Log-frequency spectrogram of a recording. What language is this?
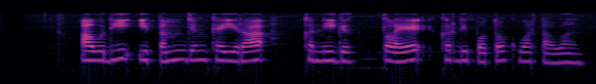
Sundanese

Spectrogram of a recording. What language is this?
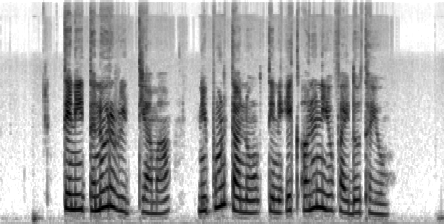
Gujarati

